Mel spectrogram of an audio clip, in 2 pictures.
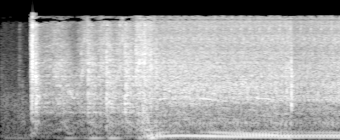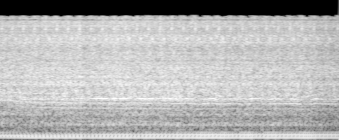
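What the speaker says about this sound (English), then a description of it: "because the engine fired up with no issues" An engine starts up after a rocker cover gasket replacement: a brief cranking whir catches into a loud, steady idle that holds evenly and close for several seconds.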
